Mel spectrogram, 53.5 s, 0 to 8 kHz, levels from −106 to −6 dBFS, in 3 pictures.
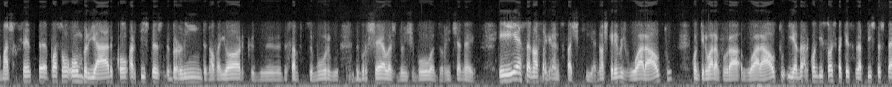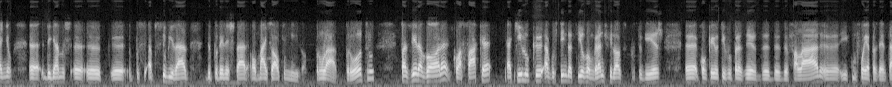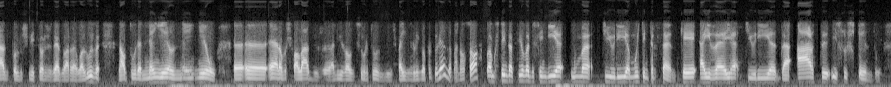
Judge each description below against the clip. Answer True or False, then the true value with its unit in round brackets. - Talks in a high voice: False (115 Hz)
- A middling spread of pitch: True (4.0 semitones)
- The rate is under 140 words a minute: False (155 wpm)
